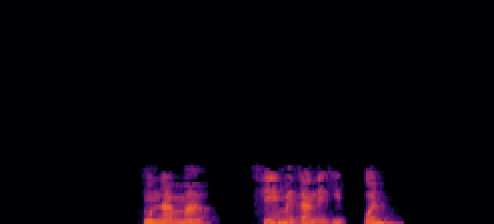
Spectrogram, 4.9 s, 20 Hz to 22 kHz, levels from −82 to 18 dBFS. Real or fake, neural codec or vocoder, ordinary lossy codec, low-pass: fake; codec, 16 kHz, 16 kbps, FunCodec, trained on LibriTTS, 50 frames a second; MP3, 24 kbps; 7.2 kHz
